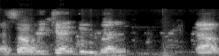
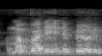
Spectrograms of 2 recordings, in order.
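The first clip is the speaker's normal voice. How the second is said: plain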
